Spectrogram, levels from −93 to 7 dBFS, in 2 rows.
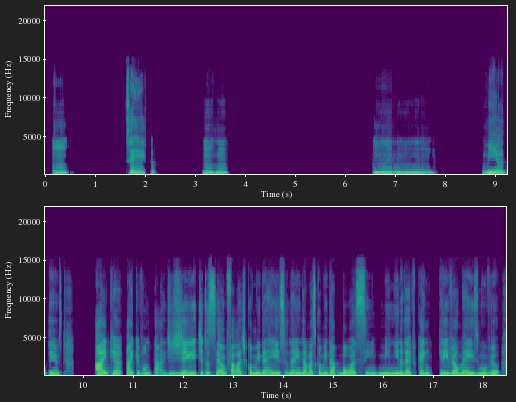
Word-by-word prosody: Hum. 230 -5 -2 1.2
Certo. 175 +2 -1 0.9
Uhum. 205 -3 -2 2.9
Hum. 245 - -1 0.9
Meu 215 0 +4
Deus, 185 -3 -2 0.7
ai 240 -1 +7
que 230 +3 -2 0.2
ai 200 +2 +2
que 225 - -4
vontade, 190 -3 -4
gente 255 +10 +1
do 265 -1 -3
céu 220 -3 +1
falar 230 +2 0
de 235 - -9
comida 220 -1 +2
é 370 +9 -1
isso, 240 - 0
né, 205 +1 +1
ainda 230 +2 +2
mais 235 +1 -1
comida 300 +1 0
boa 205 -3 0
assim, 200 0 -3
menina 235 +3 +1
deve 205 -1 +2
ficar 210 - -4
incrível 230 0 0
mesmo, 205 - +2
viu. 210 +7 +1
220 Hz, 100 wpm, -24 LUFS, 200-240 Hz, 2.9 s, ai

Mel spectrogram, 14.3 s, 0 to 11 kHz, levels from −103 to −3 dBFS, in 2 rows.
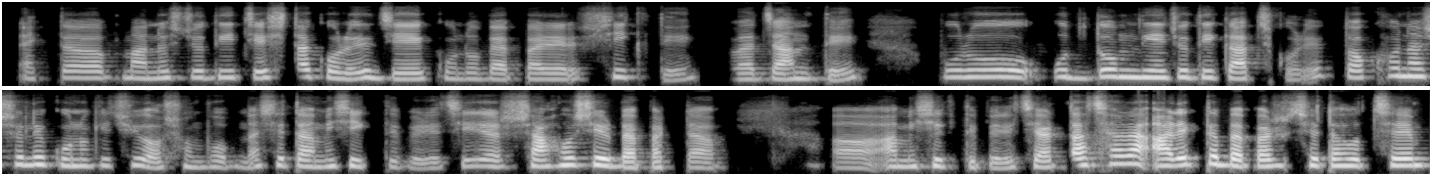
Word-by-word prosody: একটা 210 +3 -12 0.3
মানুষ 220 +2 -5
যদি 240 +1 -6
চেষ্টা 245 +2 -1
করে, 210 -4 -3 0.2
যে 195 - -1 0.2
কোনো 200 -1 -13
ব্যাপারে 190 +1 -4 0.2
শিখতে 245 -10 -10 0.3
বা 190 - -7
জানতে, 190 -3 -2 0.5
পুরো 250 +1 -4 0.4
উদ্যম 255 +3 -1
নিয়ে 245 -1 +3
যদি 240 -1 -1
কাজ 210 0 +2
করে, 265 - -14 0.2
তখন 265 +5 -4
আসলে 275 0 +1
কোনো 230 -1 -1
কিছুই 240 +1 -5
অসম্ভব 190 0 -9
না - - -5
সেটা 245 -3 0
আমি 215 +2 -4
শিখতে 210 -3 -4
পেরেছি। 170 +6 -7
আর 205 - -2
সাহসের 250 +3 +5
ব্যাপারটা, 180 0 0 0.7
আ - - -3 0.2
আমি 215 0 -2
শিখতে 220 -4 -3
পেরেছি। 170 +6 -3
আর - - -5
তাছাড়া 290 +5 +7
আরেকটা 255 +4 +7
ব্যাপার 215 -1 +7 0.2
সেটা 240 -1 +2
হচ্ছে, 235 +1 +3
225 Hz, 170 wpm, -23 LUFS, 200-245 Hz, 0.7 s, তাছাড়া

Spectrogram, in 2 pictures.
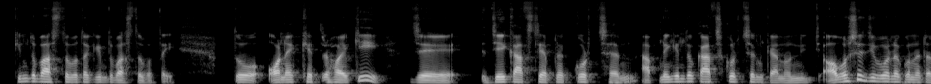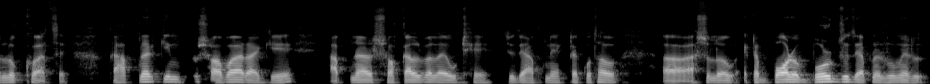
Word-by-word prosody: কিন্তু 140 +2 -2
বাস্তবতা 115 -2 +1
কিন্তু 105 -1 -5
বাস্তবতাই। 85 -4 -6 0.6
তো 110 - +3 0.3
অনেক 110 0 +3
ক্ষেত্রে 115 -1 -1
হয় 105 -1 +4
কি 195 +1 +2 0.5
যে, 100 -1 +4 0.6
যেই 120 0 +5
কাজটি 110 0 +2
আপনে 110 - -2 0.2
করছেন, 115 -4 -1 0.3
আপনে 115 - -6
কিন্তু 130 +1 +1
কাজ 120 0 +5
করছেন 120 -2 -1
কেনো? 95 -2 -2
নিজ 95 0 -8 0.2
অবশ্যই 150 - +3
জীবনে 140 -4 +2
কোনো 115 -1 -1
একটা 100 0 -2
লক্ষ্য 105 0 -4
আছে। - - -13 0.5
তো - - -24
আপনার 120 +5 +1
কিন্তু 115 -1 -3
সবার 110 +2 +4
আগে 90 +1 -5 0.6
আপনার 105 -1 +1 0.2
সকালবেলায় 105 +1 +2
উঠে 95 - -9 0.3
যদি 95 - -5
আপনে 90 +2 -9
একটা 95 - -5
কোথাও 100 0 +1 0.6
আ - - +2 0.2
আসলেও 95 -2 -1 0.2
একটা 105 - -2 0.2
বড় 110 +1 +10 0.2
বোর্ড 130 +3 +8
যদি 115 -2 +2
আপনার 100 0 -3
রুমে 100 -1 -1
110 Hz, 150 wpm, -23 LUFS, 100-120 Hz, 0.6 s, বড়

